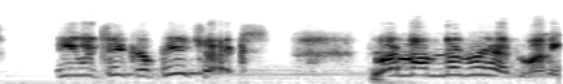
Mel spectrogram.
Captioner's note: on phone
